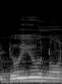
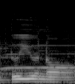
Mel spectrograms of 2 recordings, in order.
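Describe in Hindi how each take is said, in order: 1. सामान्य तरीके से, कठोर मूर्धन्य ड ध्वनि के साथ बोला गया। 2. रूसी लहजे में, नरम दंत्य ड ध्वनि के साथ बोला गया। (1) "वो डू यू नो नहीं बोलेंगे" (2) "इस तरीके से उनका टोन आता है"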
